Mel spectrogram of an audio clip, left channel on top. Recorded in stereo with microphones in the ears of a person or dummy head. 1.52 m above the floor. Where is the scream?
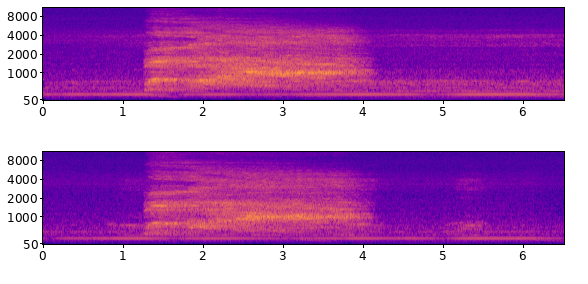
20° right (ahead or behind), 8 m; by 4.1 s 30° right (ahead or behind), 8 m.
